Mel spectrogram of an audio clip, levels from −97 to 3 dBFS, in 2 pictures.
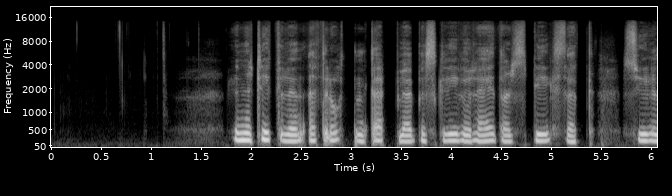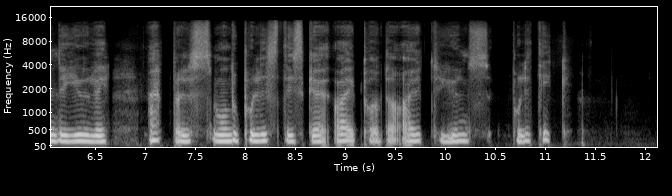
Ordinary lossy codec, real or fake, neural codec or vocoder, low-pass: none; fake; codec, 44.1 kHz, 2.6 kbps, SNAC; 14.4 kHz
